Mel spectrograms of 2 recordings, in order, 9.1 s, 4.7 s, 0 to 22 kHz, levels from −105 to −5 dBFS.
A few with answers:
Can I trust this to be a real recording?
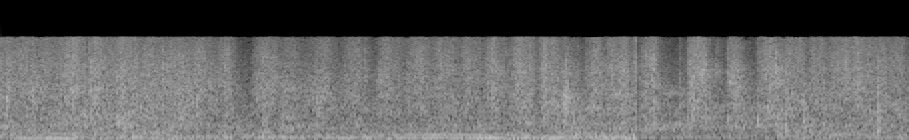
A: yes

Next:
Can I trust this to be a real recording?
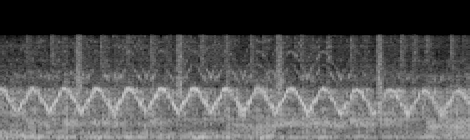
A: no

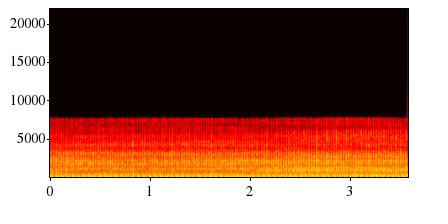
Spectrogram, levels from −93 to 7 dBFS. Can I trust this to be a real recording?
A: yes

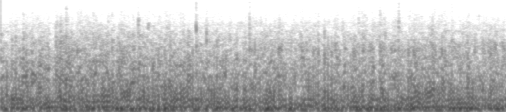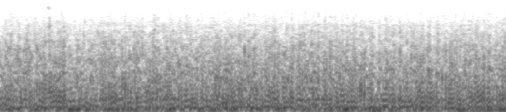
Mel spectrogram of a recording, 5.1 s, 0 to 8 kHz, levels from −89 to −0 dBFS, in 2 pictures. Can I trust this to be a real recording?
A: no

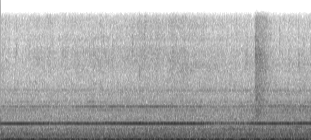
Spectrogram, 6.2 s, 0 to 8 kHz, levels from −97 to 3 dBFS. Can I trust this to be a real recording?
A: yes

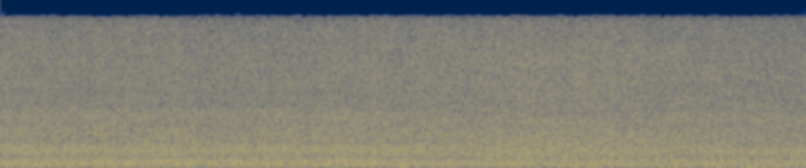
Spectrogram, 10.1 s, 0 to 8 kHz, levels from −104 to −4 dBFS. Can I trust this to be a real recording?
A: yes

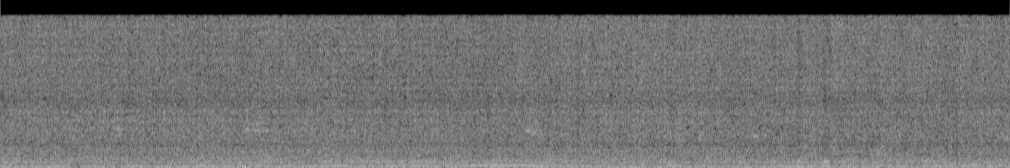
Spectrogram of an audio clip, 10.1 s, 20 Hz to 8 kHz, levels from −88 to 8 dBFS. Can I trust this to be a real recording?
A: yes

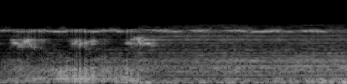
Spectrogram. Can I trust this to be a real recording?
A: no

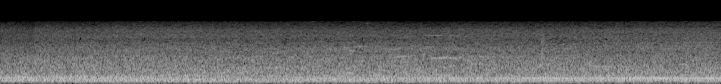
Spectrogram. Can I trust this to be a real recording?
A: yes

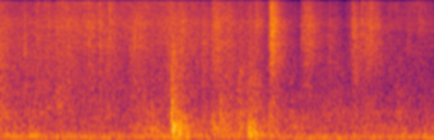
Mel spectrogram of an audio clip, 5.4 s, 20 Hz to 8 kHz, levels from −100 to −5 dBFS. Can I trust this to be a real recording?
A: yes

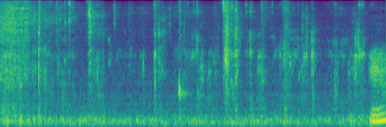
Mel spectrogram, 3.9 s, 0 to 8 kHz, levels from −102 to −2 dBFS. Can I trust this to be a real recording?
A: no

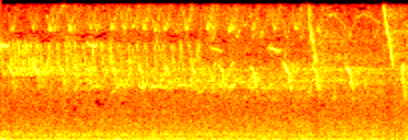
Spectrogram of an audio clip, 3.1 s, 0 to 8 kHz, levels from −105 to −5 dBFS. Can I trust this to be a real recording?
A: yes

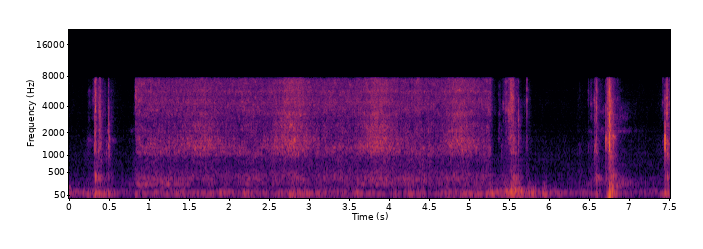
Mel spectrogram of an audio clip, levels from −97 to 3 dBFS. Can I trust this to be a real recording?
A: no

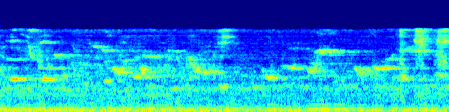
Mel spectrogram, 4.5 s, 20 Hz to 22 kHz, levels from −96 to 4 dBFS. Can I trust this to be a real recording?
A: no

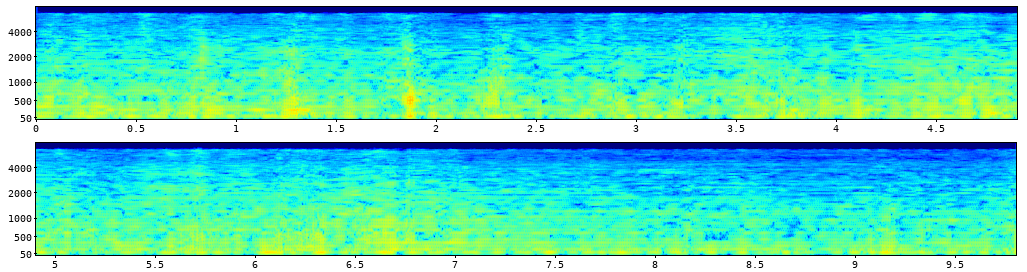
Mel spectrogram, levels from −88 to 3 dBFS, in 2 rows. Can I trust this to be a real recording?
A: no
